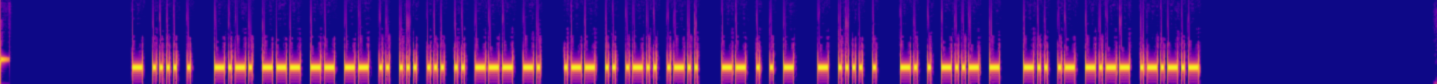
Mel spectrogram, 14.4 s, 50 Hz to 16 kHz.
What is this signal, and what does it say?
Morse code, heard as a keyed tone, about 34 wpm, 700 Hz. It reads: THE COMMISSION WILL MEET THE NEXT DAY.
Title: Sentences from Top 1400 Words 35wpm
